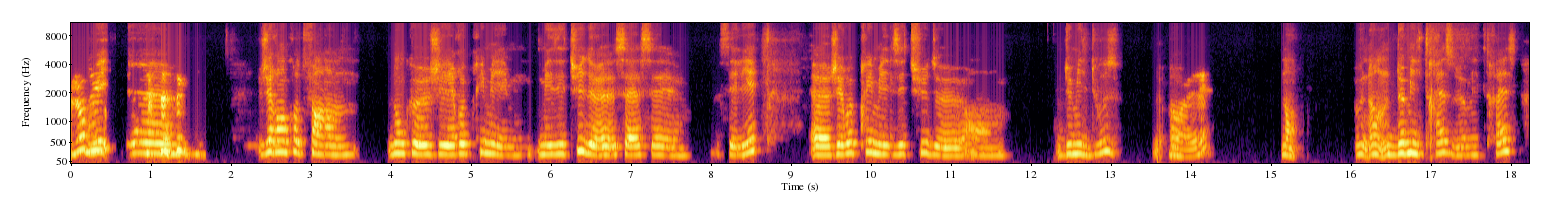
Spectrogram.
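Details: Young woman with aphasia after a stroke at age 22; she reports severely affected speech and grammar, slowed word retrieval, and ongoing word-finding difficulty, self-corrections and repetitions. Aphasia after stroke.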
